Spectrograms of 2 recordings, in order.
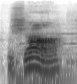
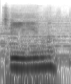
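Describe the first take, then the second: First: It is said with a French pronunciation. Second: It sounds like the English word jeans. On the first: "pronounced like in French" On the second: "like jeans, kind of like the clothing"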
